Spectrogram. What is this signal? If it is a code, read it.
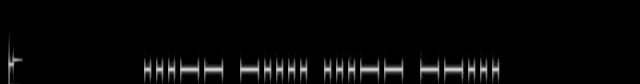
Morse code, heard as a keyed tone, about 20 wpm, 700 Hz. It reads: 3637
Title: Four Letter-Number Combinations - 20wpm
